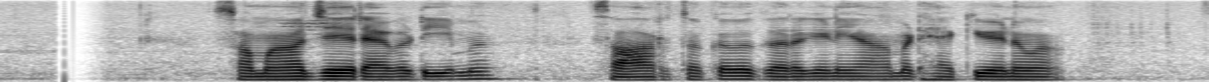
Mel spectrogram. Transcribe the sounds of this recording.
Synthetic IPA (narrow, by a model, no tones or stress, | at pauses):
samaːd͡ʒejɾæʋəʈijmə | saːrt̪ʰəkəʋəɡəɾəɡenejaːməʈəɦækiʋenəʋa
